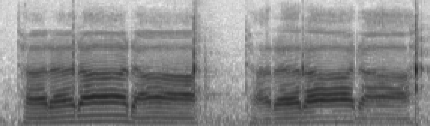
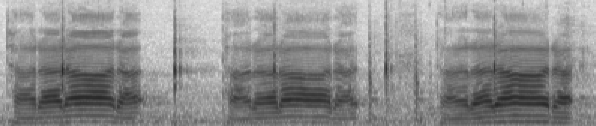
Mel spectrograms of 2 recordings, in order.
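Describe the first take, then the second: First: Slow sung "ta-da-da-da" with the last "da" held long; long last note. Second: "ta-da-da-da" sung with the last "da" clipped short; short last note. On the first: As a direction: sing "ta-da-da-da" and stretch the final note. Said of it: "make the last eighth note long". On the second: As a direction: sing "ta-da-da-da" with a short final note. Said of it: "So I don't hear". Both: Shown as a demonstration.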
